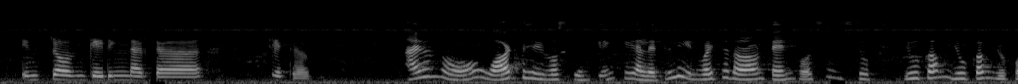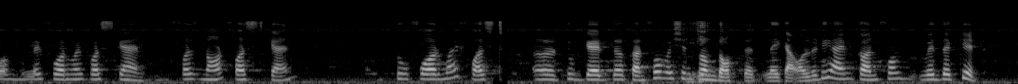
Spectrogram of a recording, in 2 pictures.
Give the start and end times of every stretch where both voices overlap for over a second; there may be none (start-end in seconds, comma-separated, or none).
none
